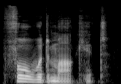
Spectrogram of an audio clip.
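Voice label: "forward market", English, British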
